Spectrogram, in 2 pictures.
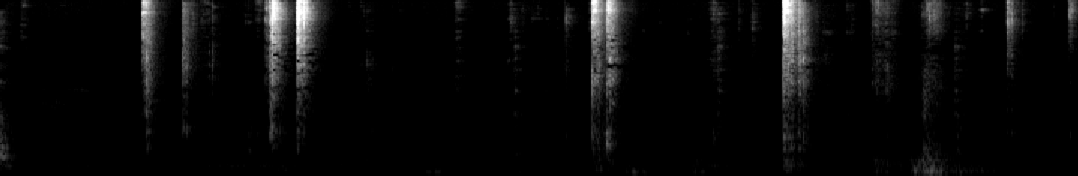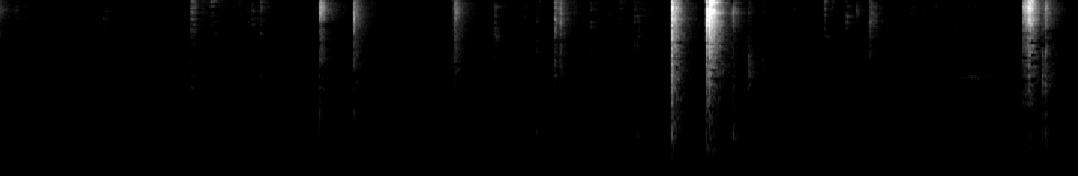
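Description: Metal tweezers clicking and scraping against the edge of an adhesive-backed diamond painting canvas in its frame: a scattering of short, sharp clicks with quiet gaps between, and a soft handling rustle about six seconds in.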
